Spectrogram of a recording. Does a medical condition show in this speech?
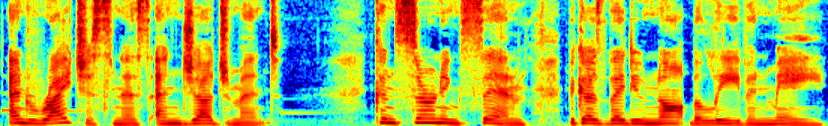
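No.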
